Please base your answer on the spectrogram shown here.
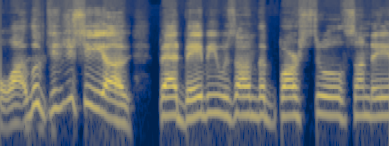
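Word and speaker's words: Bhad Bhabie: Yeah, Bad Baby, Luke. That's how you pronounce the girl who was like, "Catch me outside."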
